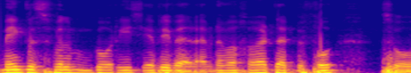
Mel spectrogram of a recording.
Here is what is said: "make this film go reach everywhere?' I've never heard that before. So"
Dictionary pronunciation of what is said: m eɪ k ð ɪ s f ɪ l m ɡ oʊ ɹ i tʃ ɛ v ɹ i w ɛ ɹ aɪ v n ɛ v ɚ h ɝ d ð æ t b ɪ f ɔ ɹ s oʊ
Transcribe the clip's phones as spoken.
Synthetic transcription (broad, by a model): m eɪ k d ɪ s f ɪ l m ɡ oʊ ɹ i tʃ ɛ v ɹ i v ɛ ɹ aɪ v n ɛ v ɚ h ɝ d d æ t b ɪ f ɔ ɹ s oʊ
